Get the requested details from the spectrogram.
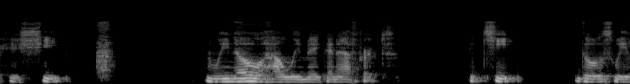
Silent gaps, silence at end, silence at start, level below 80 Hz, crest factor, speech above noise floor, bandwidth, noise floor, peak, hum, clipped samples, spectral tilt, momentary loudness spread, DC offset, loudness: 0.80-0.95 s, 1.25-1.89 s, 1.95-2.04 s, 4.12-4.62 s, 5.34-5.74 s; 0 s; 0 s; -84 dBFS; 18 dB; over 62 dB; 8 kHz; under -90 dBFS; -12 dBFS; none; under 0.1%; -6.5 dB/octave; 16 LU; under 0.1%; -30 LUFS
